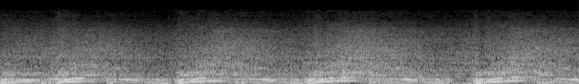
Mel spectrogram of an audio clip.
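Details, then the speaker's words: BMW F30 335i (N55 turbo six) just after installing a BMS Elite performance intake, sounding much better than before. Repeated clean rev sweeps climbing and falling smoothly, no odd noises: normal revving. "oh my gosh that sounds so much better oh my gosh it's crazy what one mod can actually do to your car"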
